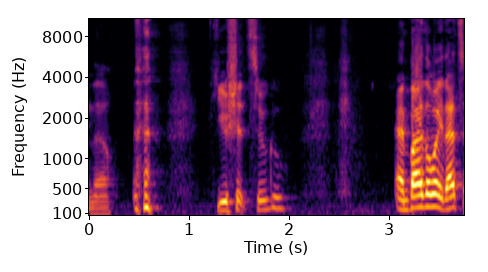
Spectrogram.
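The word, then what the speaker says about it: Yoshitsugu: Yushitsugu. And by the way, that's actually how it's pronounced.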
